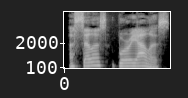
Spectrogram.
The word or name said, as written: Asellus Borealis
